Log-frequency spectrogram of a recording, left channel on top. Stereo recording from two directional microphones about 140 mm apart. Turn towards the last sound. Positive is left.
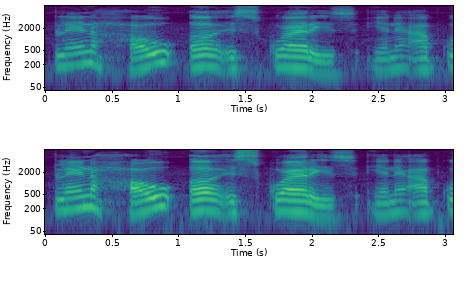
turn(degrees=-35)  # may be behind; listen again after turning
